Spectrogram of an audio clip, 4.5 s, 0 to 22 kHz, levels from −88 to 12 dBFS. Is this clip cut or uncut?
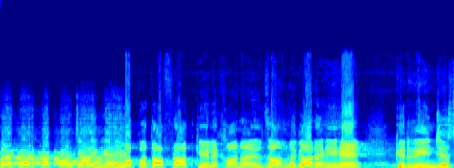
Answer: cut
